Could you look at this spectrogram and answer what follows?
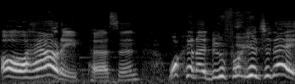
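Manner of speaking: very loud, swooping cowboy voice. Retelling how a phone voice agent set to a cowboy greeted a caller, in cowboy voice. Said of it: "the cowboy voice agent".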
